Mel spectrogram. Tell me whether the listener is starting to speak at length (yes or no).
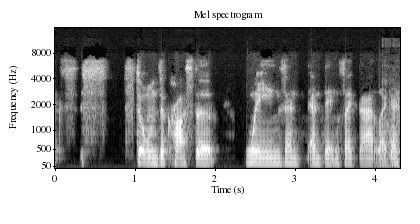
yes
